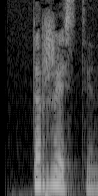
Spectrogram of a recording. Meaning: 1. grand, stately 2. ceremonial, solemn 3. festive
- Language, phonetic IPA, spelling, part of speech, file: Russian, [tɐrˈʐɛstvʲɪn(ː)ɨj], торжественный, adjective, Ru-торжественный.ogg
